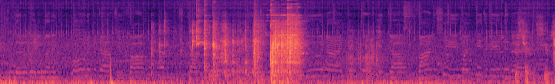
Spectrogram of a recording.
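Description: Knife and utensils clatter against a plate or pot while cooked meat for Bajan souse and pudding is cut open, with a sharp, louder scrape midway among soft kitchen clinks and faint talk.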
